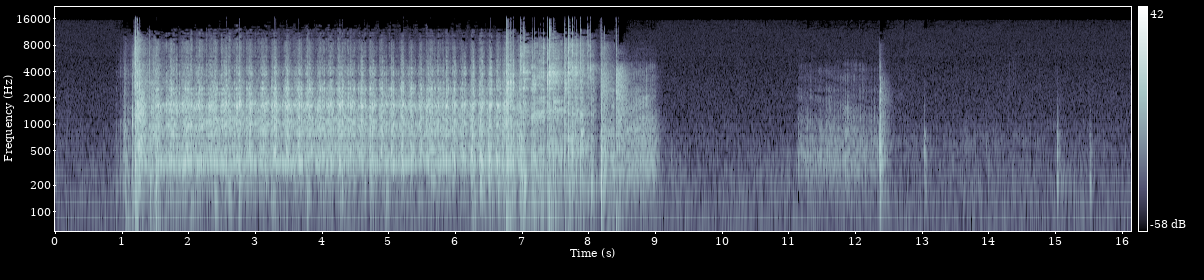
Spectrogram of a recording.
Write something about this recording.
MOUSE TRAP BOARD GAME
The sound of a marble set off in a game of Mouse Trap, missing its intended target on the board and spilling onto a wooden table.
Board-game, Marble, Table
